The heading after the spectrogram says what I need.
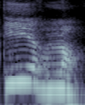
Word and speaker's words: Irlandais: For the last word, Irland, you get an R again, and you gargle again. A and N becomes en, exactly like the beginning of the first word.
